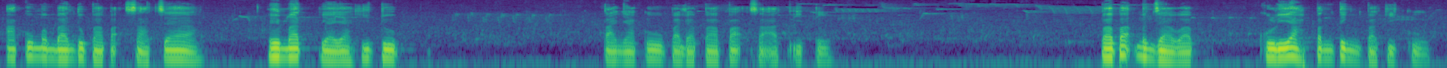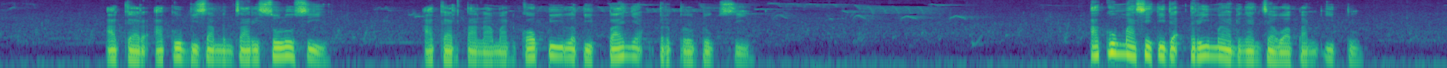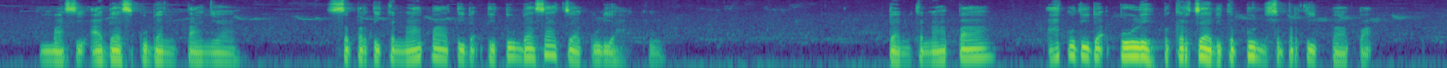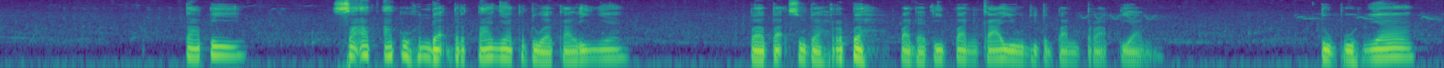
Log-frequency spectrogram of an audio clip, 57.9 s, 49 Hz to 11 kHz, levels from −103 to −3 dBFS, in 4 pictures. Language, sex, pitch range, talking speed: Indonesian, male, 95-120 Hz, 75 wpm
